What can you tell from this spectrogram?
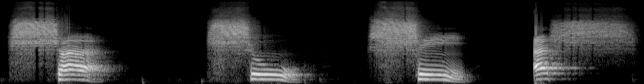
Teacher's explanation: keluarnya huruf shin ini disertai dengan angin yang menyebar di atas lidah. Jadi ketika kita mengucapkan huruf sh, ada angin ya keluar dari atas lidah.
